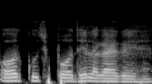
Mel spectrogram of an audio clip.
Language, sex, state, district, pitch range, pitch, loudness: Hindi, male, Jharkhand, Deoghar, 135-160 Hz, 150 Hz, -17 LUFS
